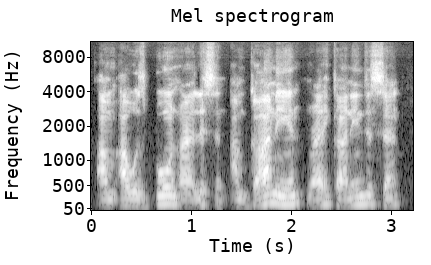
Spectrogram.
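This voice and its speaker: A young man from Norway hosts a live question-and-answer stream, reading out viewer questions and answering in a loose, chatty manner. His voice sits at an ordinary middle pitch. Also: a little fast. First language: Norwegian. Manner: relaxed, chatty, reads questions aloud then answers. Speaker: fitness YouTuber answering live chat. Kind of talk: casual livestream Q&A.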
